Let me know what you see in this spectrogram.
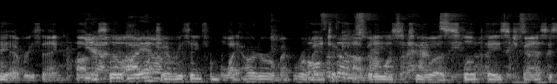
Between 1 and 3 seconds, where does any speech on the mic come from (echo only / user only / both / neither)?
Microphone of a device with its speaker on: both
